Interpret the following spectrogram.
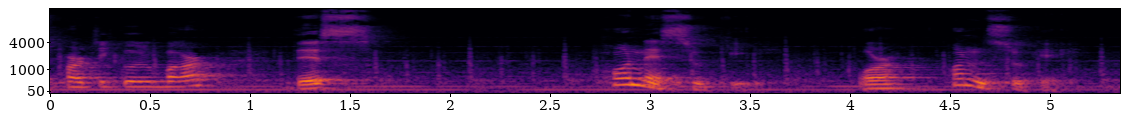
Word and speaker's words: honesuki: I've toured with so many Japanese bands in Japan, and yeah, so I'm gonna keep trying to say it properly, as you say, Honsuke, but if I say Honesuki and it really bothers you, then I'm sorry,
